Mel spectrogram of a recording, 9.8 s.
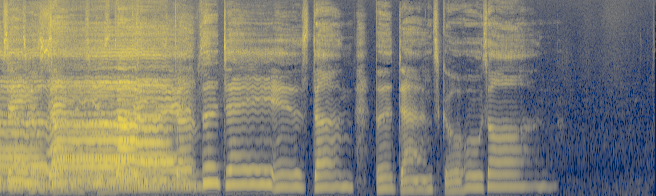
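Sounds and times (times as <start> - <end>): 
full music track: 0.0 - 3.0.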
